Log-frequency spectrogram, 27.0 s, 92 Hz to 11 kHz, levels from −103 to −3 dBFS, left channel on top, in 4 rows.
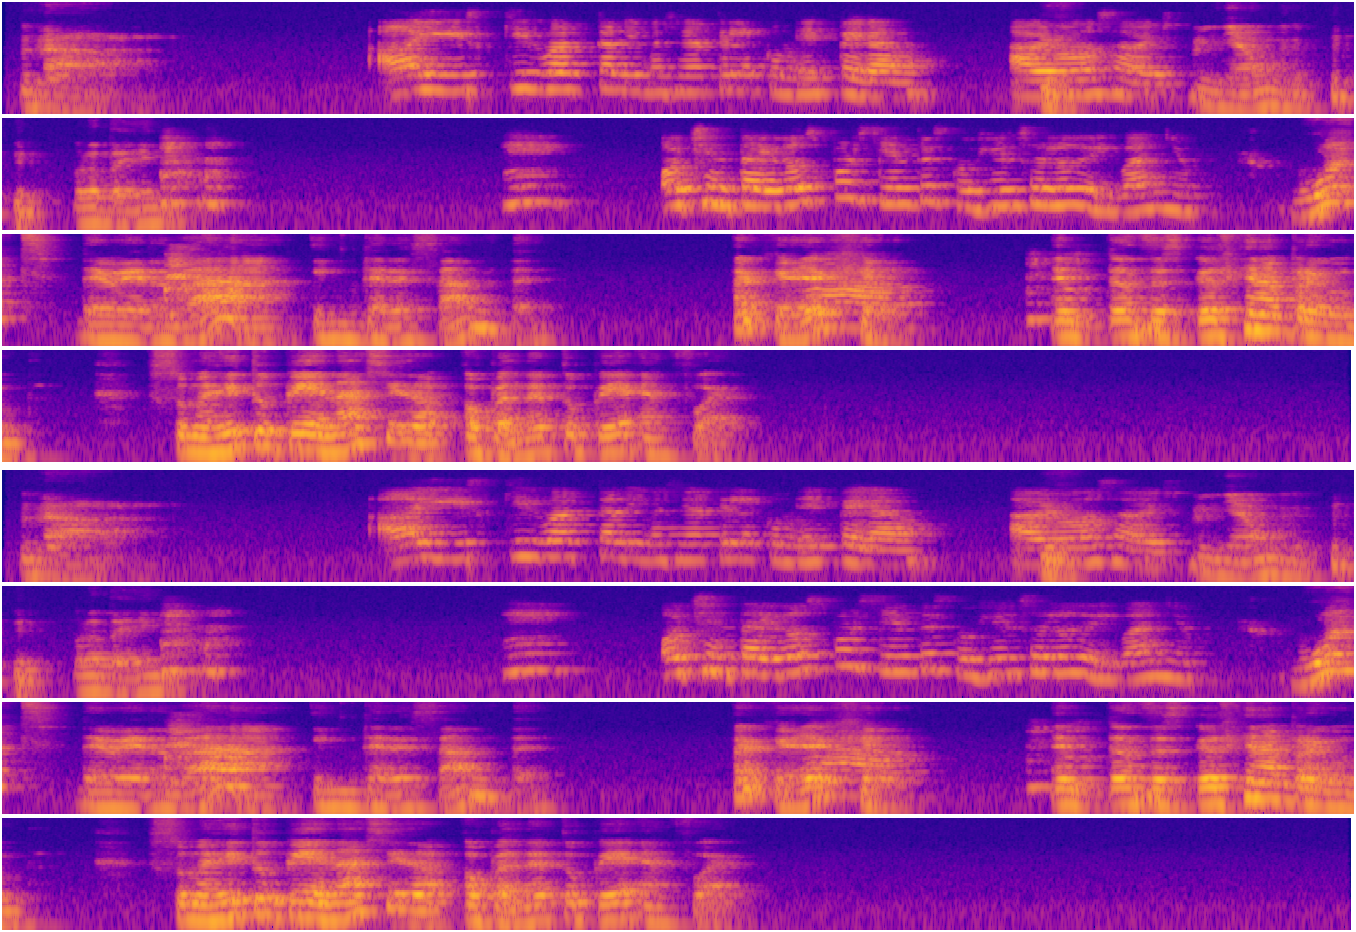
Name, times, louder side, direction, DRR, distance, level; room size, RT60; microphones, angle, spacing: voice 1, 0.1-0.6 5.2-5.3 5.9-6.5 6.8-7.6 13.2-16.2 17.2-18.0 18.8-20.4 20.7-24.0, left 1 dB, 15° left, -4 dB, 3.7 m, -30 dB
voice 2, 1.9-4.6 5.0-5.8 7.5-7.9 9.3-9.6 10.1-12.7 14.3-14.6 17.4-18.1 18.6-19.0, left 4 dB, 50° left, 2 dB, 4.0 m, -34 dB
10.0 x 7.6 x 5.3 m, 0.31 s
head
